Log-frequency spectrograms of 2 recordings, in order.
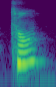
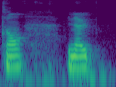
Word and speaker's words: temps: Body, corps, we don't pronounce the P or the S, corps. Temps, T-M-P-S, yeah, we don't, anything about time erasing or something like that. Temps, temps.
